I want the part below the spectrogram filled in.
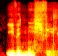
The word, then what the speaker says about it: Ivanishvili: In the case of Georgia, that guy's name is, let's see if I can get this right, Bidzina Ivanishvili. Ivanishvili, yeah. You have to have five syllables to be a good Georgian name.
